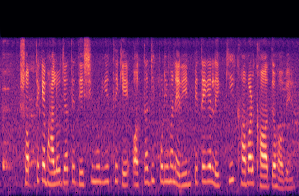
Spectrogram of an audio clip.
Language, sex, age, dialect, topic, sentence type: Bengali, female, 36-40, Standard Colloquial, agriculture, question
